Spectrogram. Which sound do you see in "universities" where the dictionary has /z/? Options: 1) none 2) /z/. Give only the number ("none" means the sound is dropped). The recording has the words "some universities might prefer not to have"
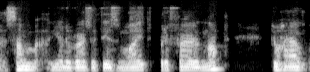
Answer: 2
